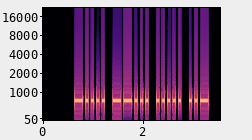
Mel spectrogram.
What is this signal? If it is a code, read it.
Morse code, heard as a keyed tone, about 22 wpm, 700 Hz. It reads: 675U
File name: practice / 22wpm / Four Letter-Number Combinations - 22wpm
